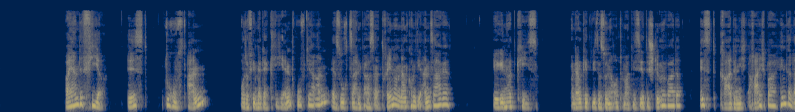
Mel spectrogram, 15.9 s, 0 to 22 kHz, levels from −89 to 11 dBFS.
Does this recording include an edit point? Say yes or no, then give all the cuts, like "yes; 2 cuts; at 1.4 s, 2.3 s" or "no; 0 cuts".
no; 0 cuts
